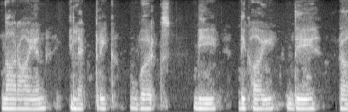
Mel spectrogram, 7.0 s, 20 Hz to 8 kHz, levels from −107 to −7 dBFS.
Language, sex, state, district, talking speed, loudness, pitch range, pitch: Hindi, male, Haryana, Rohtak, 60 wpm, -16 LUFS, 125-130 Hz, 125 Hz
